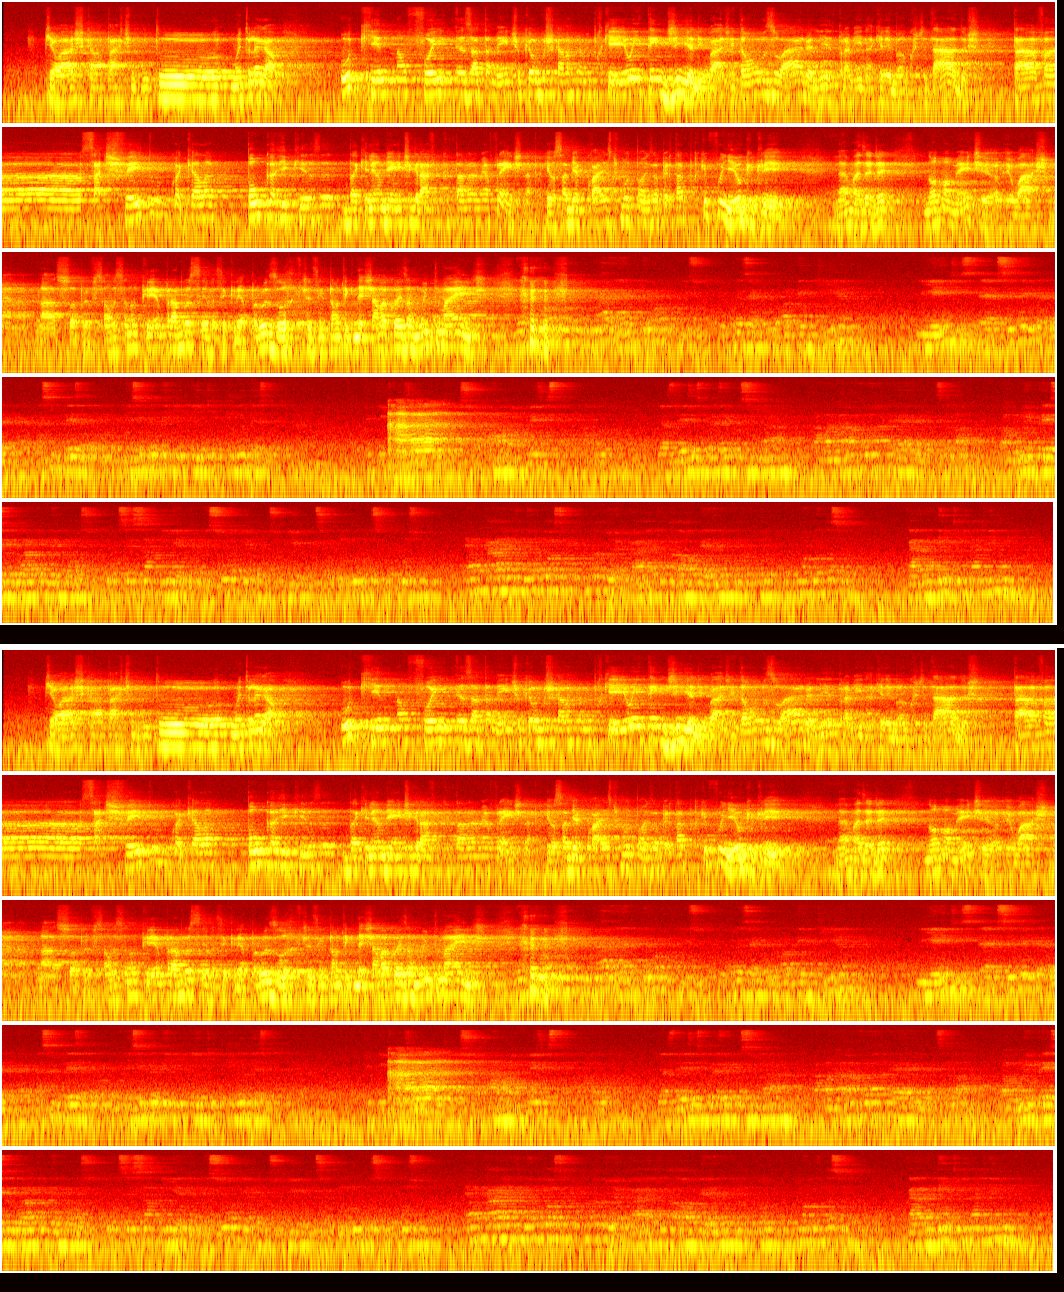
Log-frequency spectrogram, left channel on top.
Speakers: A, on the left; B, in the centre.
A: que eu acho que é uma parte muito muito legal. O que não foi exatamente o que eu buscava para mim, porque eu entendi a linguagem. Então, o usuário ali, para mim, naquele banco de dados, estava satisfeito com aquela pouca riqueza daquele ambiente gráfico que estava na minha frente, né? Porque eu sabia quais botões apertar, porque fui eu que criei,
B: Aham.
A: né? Mas a gente, normalmente, eu eu acho, né, na, na sua profissão, você não cria para você, você cria para os <laughs> outros.
B: Ah,
A: Então, tem que deixar uma coisa muito
B: é.
A: mais.
B: E
A: <laughs>
B: é pior, e, é, e cara, e é pior do que isso, porque, por exemplo, eu atendia clientes, é, eu sempre, é, né, nessa empresa para qual eu trabalhei, sempre atendi cliente gigantesco, né? Tipo empresa
A: Ah.
B: multinacional, empresa estatal e tal. E às vezes, por exemplo, assim, ah, trabalhava, é, sei lá, para alguma empresa do agronegócio que você sabia que a pessoa que ia consumir o seu produto, o seu curso, é um cara que não gosta de computador, é um cara que está lá operando um trator numa plantação. O cara não tem intimidade nenhuma.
